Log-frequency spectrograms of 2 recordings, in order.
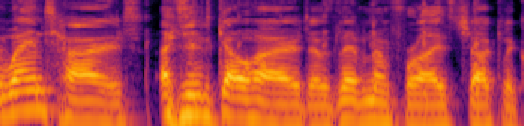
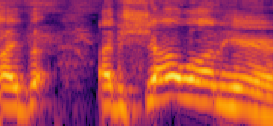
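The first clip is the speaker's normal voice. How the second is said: very high, indignant, entitled tone; 9 semitones higher, 4 dB louder than usual. Retelling a complaint to venue staff about missing posters: mock entitled Karen complaint. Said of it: "full Karen".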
